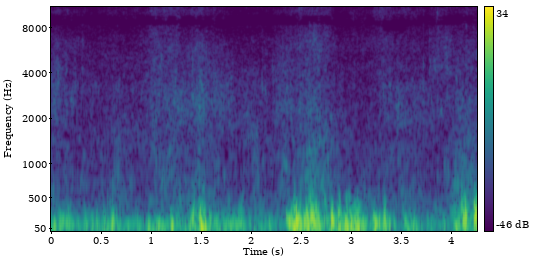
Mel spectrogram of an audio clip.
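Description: Wind buffeting the phone's microphone in irregular low gusts, strongest about two and a half seconds in.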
